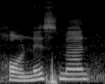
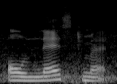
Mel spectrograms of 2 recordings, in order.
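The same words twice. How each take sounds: First: The first word begins with an h sound. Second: The first word begins with a vowel sound. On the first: The speaker calls it wrong. "it is not honest man" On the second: The speaker calls it right. "the letter H is silent in those two words"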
